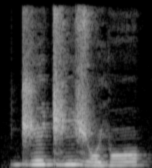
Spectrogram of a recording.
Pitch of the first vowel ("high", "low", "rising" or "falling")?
high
